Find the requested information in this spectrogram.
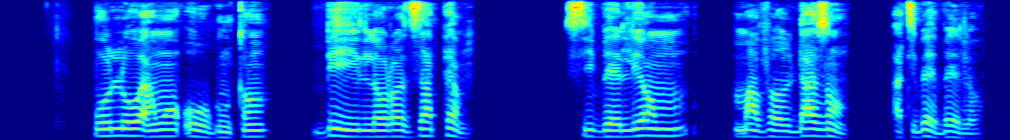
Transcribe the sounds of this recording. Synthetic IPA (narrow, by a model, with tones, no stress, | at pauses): mo˧lo˧a˨w̃ɔ̃˧ʔo˨ɡũ˨kã˧ | be˦˧lɔ˧ɾɔ˧za˦pa˦˨m | si˧bɛ˨li˦ɔ˦m | ma˧vɛ˧lda˦zɔ̃˦˨ | a˨ti˧bɛː˦˨bɛ˦˨lɔ˧˦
